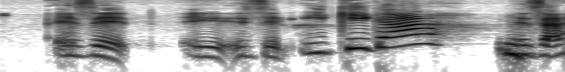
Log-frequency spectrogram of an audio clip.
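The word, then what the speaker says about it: ikigai: japanese word and it's is it is it ikiga is that how you say it uh-huh yeah it's in it's an intangible and it's loosely translates to our purpose so can you go more into detail on ikiga and the meaning behind it and how you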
